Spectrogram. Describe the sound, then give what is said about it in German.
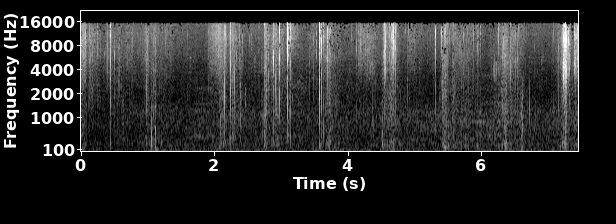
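Footsteps of someone walking back to a seat, heard as many irregular, slightly crunchy steps at a steady walking pace with no voices. “Dann gehe ich mal zurück zu meinem Platz.”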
